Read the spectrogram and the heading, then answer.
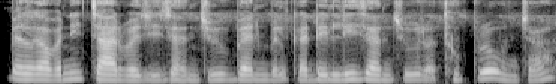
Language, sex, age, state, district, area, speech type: Nepali, female, 30-45, West Bengal, Jalpaiguri, urban, spontaneous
